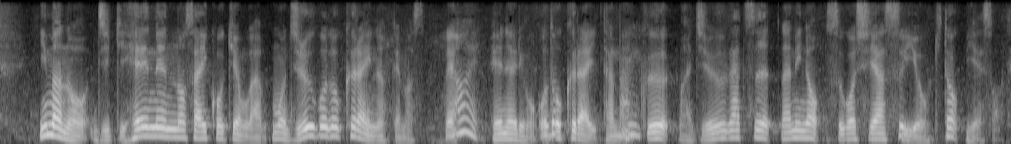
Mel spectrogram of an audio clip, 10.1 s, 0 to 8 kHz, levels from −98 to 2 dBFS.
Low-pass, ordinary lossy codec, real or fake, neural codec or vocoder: 7.2 kHz; none; fake; codec, 24 kHz, 0.9 kbps, WavTokenizer, medium speech release version 2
